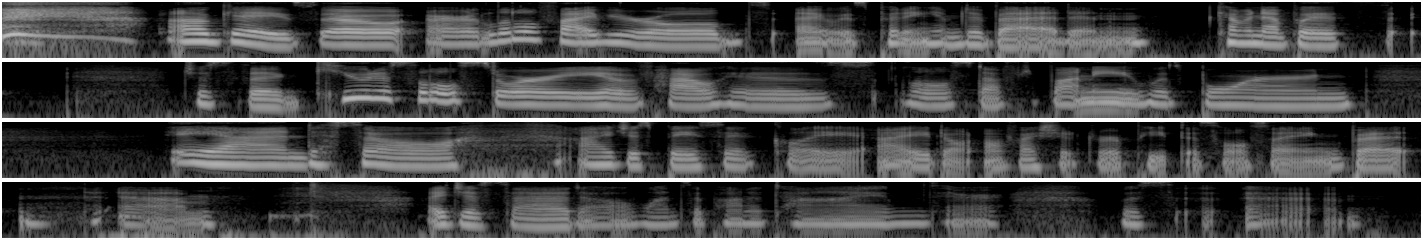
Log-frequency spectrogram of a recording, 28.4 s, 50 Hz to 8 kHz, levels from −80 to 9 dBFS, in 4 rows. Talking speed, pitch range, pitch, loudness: 120 wpm, 150-205 Hz, 170 Hz, -30 LUFS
